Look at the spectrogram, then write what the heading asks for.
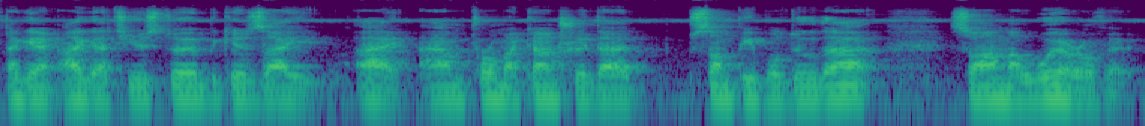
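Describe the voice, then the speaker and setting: A man with an Egyptian accent talks through travel advice in a relaxed, meandering way, stopping often for fillers and restarting his sentences. His voice sits on the low side. The recording has a noticeable echo, as if made in a bare room. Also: a little fast, slight background noise. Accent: Egyptian Arabic. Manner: loose, rambling, with many fillers and restarts. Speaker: travel vlogger. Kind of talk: casual travel tips to camera.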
